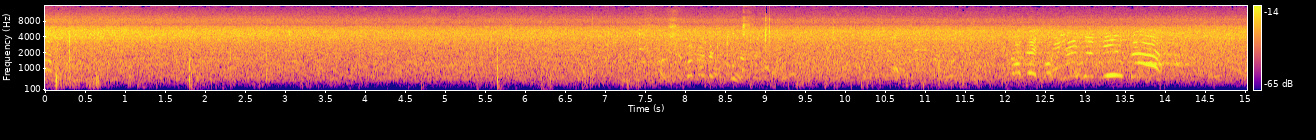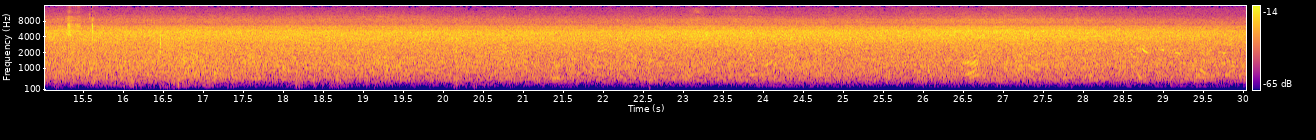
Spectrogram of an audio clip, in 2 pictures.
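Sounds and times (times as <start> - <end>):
outdoor hiss: 0.0 - 30.0.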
